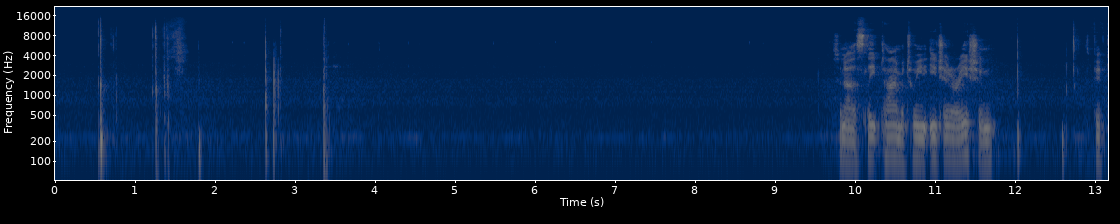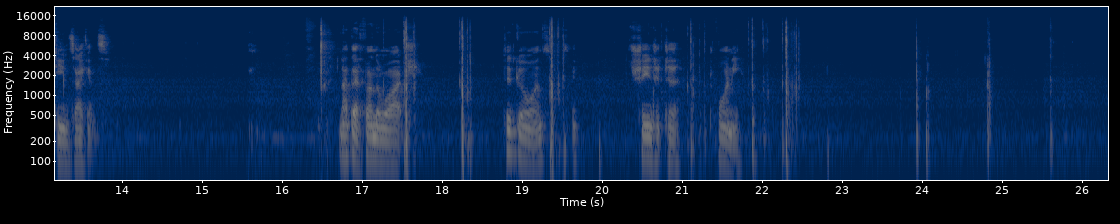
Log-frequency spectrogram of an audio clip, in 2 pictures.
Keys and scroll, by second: 0.8 super+s, 1.5 super+Tab, 17.8 super+Tab, 22.4 super+s, 22.5 super+Tab, 25.8 Return.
